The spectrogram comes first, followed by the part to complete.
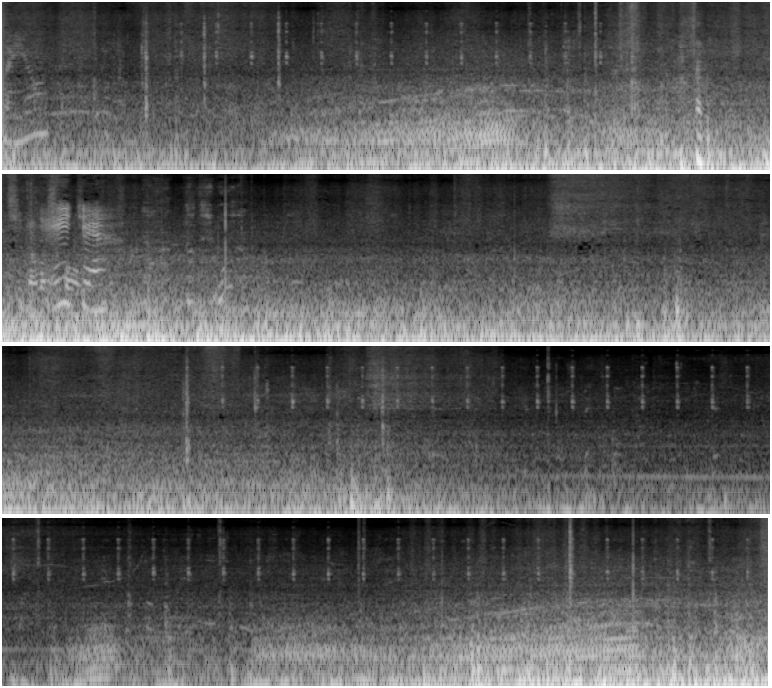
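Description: Car engine and road rumble heard from inside the cabin, with the engine rising as the car pulls away early on and again near the end, and dropping quieter for a few seconds about two-thirds of the way through as the car slows. A faint, regular light ticking runs through the second half.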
